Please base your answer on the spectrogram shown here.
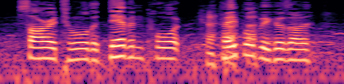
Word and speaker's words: Devonport: sorry to all the devonport people because i it's been made apparent to me that i was saying davenport in that first half it's your melbourne yeah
